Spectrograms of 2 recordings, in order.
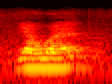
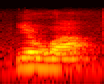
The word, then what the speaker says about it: Yahweh: anche loro il giusto, perché questo si legge Yahweh, Yehovah, Yiwi. Cioè sono tutte letture giuste, perché nessuno al mondo sa come fosse pronunciato questo nome quando è stato detto per la prima volta.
